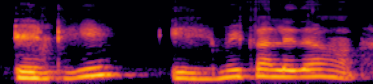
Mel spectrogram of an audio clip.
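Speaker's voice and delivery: loud, startled disbelief; surprised. A narrator's reading. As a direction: blurt out in shock. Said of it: "ఆశ్చర్యంగా అడిగేశారు". (ఆశ్చర్యంగా అరుపు)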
